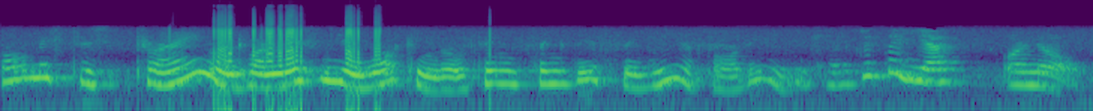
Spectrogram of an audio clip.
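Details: Male patient with Wernicke's aphasia, typically stroke-caused, affecting the left hemisphere; fluent but meaningless speech answering a yes/no question. Wernicke's aphasia.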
